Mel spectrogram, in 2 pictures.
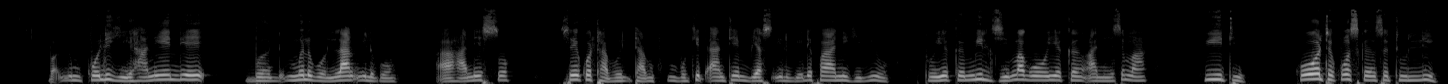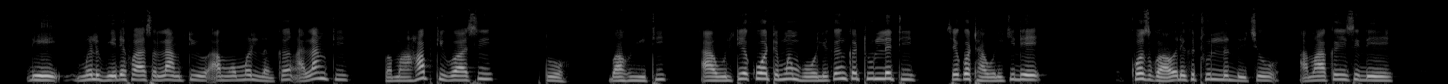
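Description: Speech with MP2 compression damage running throughout: nothing is present above 14.3 kHz, the upper bands flicker in and out, and the surviving ones carry a gurgling, granular roughness. That is the likely result of MPEG Layer II starving its sub-bands of bits, which fits a rate near 64 kbps.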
